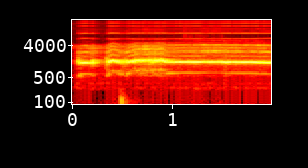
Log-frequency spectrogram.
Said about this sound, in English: So anyway, let's go ahead and get to the crappy sounding rooster. That starts off ….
